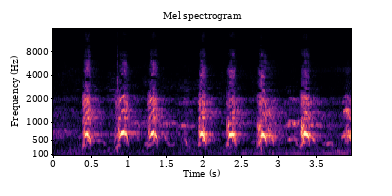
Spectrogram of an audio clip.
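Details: German Shepherd of a working and competition line, with a steady run of forceful barks, evenly spaced a little under half a second apart and ringing with bright overtones.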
